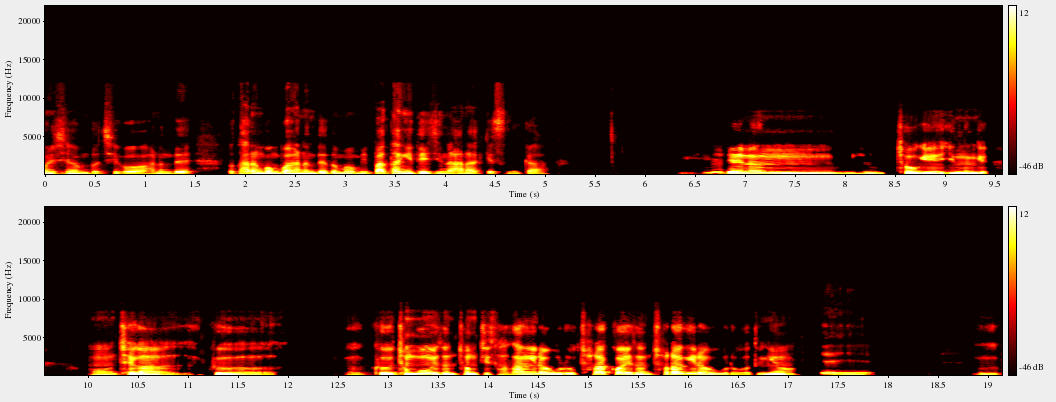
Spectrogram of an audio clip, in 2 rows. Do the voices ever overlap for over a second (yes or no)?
no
